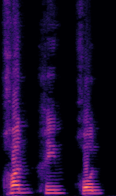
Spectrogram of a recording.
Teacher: thickness and highness is there everywhere, whether it has kasra or dhamma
